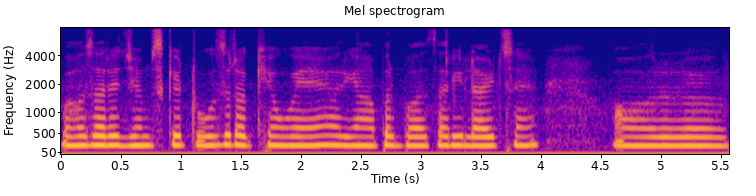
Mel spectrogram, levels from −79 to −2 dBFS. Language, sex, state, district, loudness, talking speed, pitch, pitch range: Hindi, female, Uttar Pradesh, Varanasi, -17 LUFS, 185 wpm, 215 Hz, 210-220 Hz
